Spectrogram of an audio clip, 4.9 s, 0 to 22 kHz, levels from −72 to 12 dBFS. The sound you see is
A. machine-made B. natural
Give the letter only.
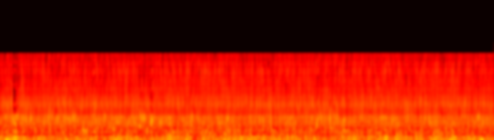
A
